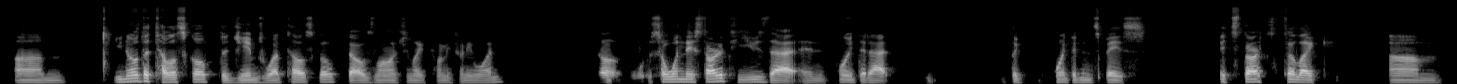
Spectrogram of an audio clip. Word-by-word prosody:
Um, 95 -2 -3 0.5
you 115 - -5
know 140 +3 +4
the - - +6
telescope, 115 +2 +2
the 95 - -2
James 100 +1 -3
Webb 100 +1 +1
Telescope 115 +3 +1
that - - +5
was 95 0 0
launched 95 0 -4
in, 100 - -10
like, 90 -2 -7
2021? 95 +3 -9 1.0
Oh, - - +2
w - - -13
so 120 - +1
when 125 +1 +2
they 120 -1 +2
started 135 +5 +5
to 110 - -11
use 115 +1 -6
that 95 0 +5
and 95 -2 -10
pointed 105 -3 -2
at - - +2 1.2
the - - -4 0.3
pointed - - -3
in 100 -2 -7
space, 100 -2 -3 0.7
it's - - -4
starts 125 0 +4
to, 120 - +5
like, 105 -2 +4 0.6
um 100 -2 -2
100 Hz, 150 wpm, -24 LUFS, 95-115 Hz, 1.2 s, the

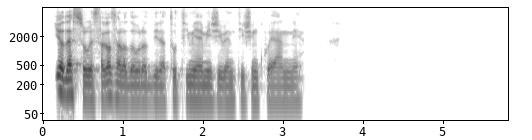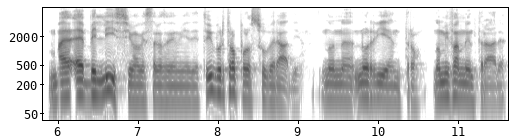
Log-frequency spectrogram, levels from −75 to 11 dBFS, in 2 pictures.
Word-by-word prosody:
Io - - +7
adesso 130 -4 +6
questa 100 0 +2
cosa 115 -1 +2
la 100 -1 +1
dovrò 95 0 -2
dire 95 +1 -6
a - - -6
tutti 100 0 -8
i - - -2
miei 100 -1 0
amici 95 0 -3
25 95 0 -7
enni. 95 0 -8 2.6
Ma 115 +4 +3
è 125 0 +7
bellissima 120 -3 +3
questa 95 0 -3
cosa 95 0 -4
che 95 0 -4
mi 95 0 -7
hai 95 - -7
detto. 95 +7 -7
Io 155 - +3
purtroppo 140 -3 +1
li 105 - +3
ho - - -8
superati, 95 -2 -4 0.2
non 105 0 -4 0.2
non 110 +2 +2
rientro 100 -3 -5
non 105 - -2
mi 115 - +1
fanno 110 -2 +1
entrare. 95 -1 -6
100 Hz, 180 wpm, -24 LUFS, 95-110 Hz, 2.6 s, Io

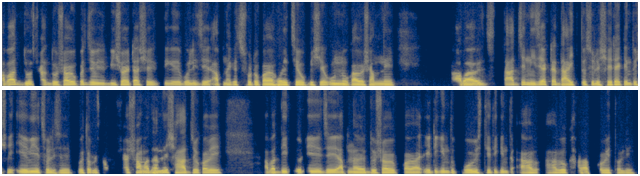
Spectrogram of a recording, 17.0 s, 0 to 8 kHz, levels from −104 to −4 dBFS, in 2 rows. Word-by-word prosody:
আবার 155 +5 +3
দোষা 140 0 -1
দোষারোপের 140 +3 +2
যে - - +4 0.3
বিষয়টা 140 0 +1
সেদিকে 135 0 -3
বলি 130 -1 +1
যে 135 - +1
আপনাকে 135 +1 -2
ছোট 135 - -2
করা 130 0 +6
হয়েছে 125 0 +2
অফিসে 120 +2 -2
অন্য 130 -2 +3
কারো 120 -1 +5
সামনে। 115 -1 +1 1.0
আবার 125 +1 +5 0.4
তার 135 +1 +1
যে - - +1
নিজের 140 +2 +4
একটা 155 - +1
দায়িত্ব 125 +1 +1
ছিল 130 -2 +1
সেটা 135 +2 +3
কিন্তু 140 0 0
সে 145 - -3 0.2
এড়িয়ে 135 0 +5
চলেছে। 120 -3 0 0.2
১ম 135 +3 -1
এ - - -8
সমস্যার 155 +1 -9
সমাধানে 145 +1 +2
সাহায্য 135 0 0
করে। 135 0 +3 0.7
আবার 130 +1 0
২য় 140 +1 0
টি 145 - -10 0.2
যে 135 - +4
আপনার 125 0 0
দোষারোপ 130 0 +1
করা 125 0 +1
এটি 135 +1 -1
কিন্তু 140 -1 -1 0.2
পরিস্থিতি 135 +1 +1
কিন্তু 140 -1 -3 0.2
আর 120 - +1 0.3
আরো 130 +2 +1
খারাপ 120 0 -4
করে 120 -1 0
তোলে। 110 -1 -4
135 Hz, 175 wpm, -21 LUFS, 125-140 Hz, 1.0 s, করা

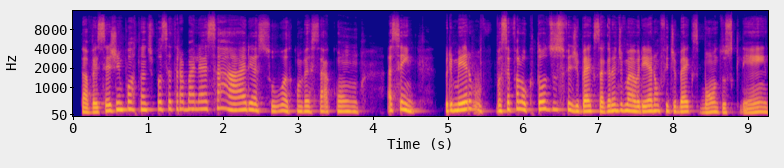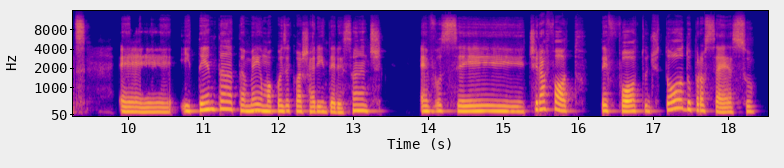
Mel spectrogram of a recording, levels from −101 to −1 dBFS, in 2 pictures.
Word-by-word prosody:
Talvez 150 0 +1
seja 200 +6 +1
importante 235 -1 0
você 250 +1 -3
trabalhar 255 0 -4
essa 260 +2 -5
área 230 -4 +1
sua, 195 -3 -3
conversar 180 -1 -3
com 175 -2 -1 0.4
assim, 215 -3 +2 0.3
primeiro 215 +4 +4 0.2
você 195 +6 +2
falou 245 0 +2
que 235 - -16
todos 250 -1 +2
os 235 0 -3
feedbacks, 185 -5 +2
a - - +4
grande 195 +4 +1
maioria 180 -3 +3
eram 190 +1 +3
feedbacks 175 -2 -1
bons 145 +3 -1
dos 145 -1 -6
clientes, 150 +2 -3 0.4
eh, 155 -2 0
e 185 - 0
tenta 240 +7 +2
também 200 -3 +1
uma 180 -2 +3
coisa 185 0 0
que 180 0 -7
eu - - +4
acharia 170 -1 -1
interessante, 180 +5 -1 0.5
é 185 +1 +2
você 185 -1 +1
tirar 240 +7 0
foto. 200 -7 0 0.3
Ter 195 - +2
foto 185 0 +3
de 185 +1 -12
todo 250 +6 +1
o - - 0
processo. 170 -5 -2
185 Hz, 150 wpm, -22 LUFS, 175-225 Hz, 0.5 s, primeiro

